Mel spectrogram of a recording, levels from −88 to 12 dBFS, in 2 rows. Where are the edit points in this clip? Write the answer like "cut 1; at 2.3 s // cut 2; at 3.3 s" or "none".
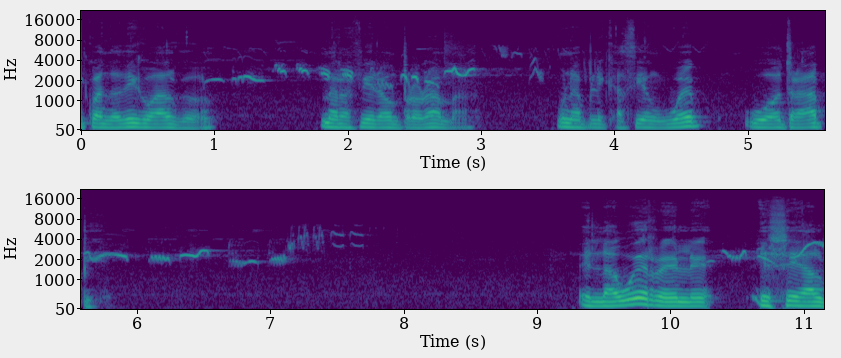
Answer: none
